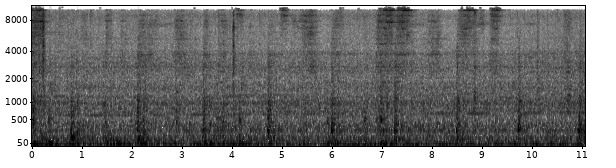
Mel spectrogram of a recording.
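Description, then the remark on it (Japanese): Steady low rumble of a train rolling along the rails, with faint rhythmic clicks from the wheels passing over track joints, heard from inside the carriage, as the train in Japan approaches Gotemba station, where the exit is on the right side, before stopping next at Susono. No one speaks. “The exit will be on the right side of the train.”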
